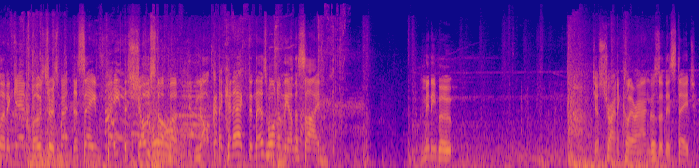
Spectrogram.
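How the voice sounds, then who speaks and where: A man's voice: a little high, background noise. A man working as an esports caster, giving live play-by-play and analysis of a match.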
